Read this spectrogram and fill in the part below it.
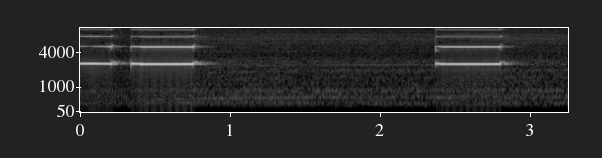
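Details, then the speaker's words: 2000W power inverter running from a car battery with a test light bulb: high shrill buzzer beeping about every two seconds, its built-in warning that input power is too low. "Um this inverted has a feature that if it has low power it beeps."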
